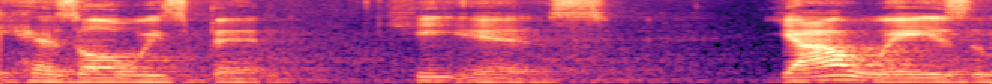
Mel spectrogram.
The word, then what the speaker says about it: Yahweh: The tetragrammaton, the four consonants that make up God's name, are assumed or speculated to be pronounced Yahweh.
